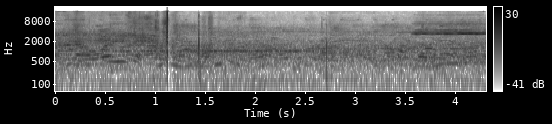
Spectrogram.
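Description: Background chatter of several people's voices, with two sharp knocks a little after a second in and a short, high, steady tone near the end.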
